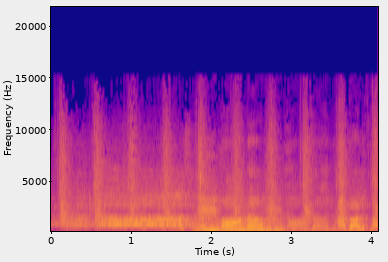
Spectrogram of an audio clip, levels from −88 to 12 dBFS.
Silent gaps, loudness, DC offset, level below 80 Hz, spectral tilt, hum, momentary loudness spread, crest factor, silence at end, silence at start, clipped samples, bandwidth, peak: none; -14 LUFS; under 0.1%; -46 dBFS; -3 dB/octave; none; 7 LU; 14 dB; 0 s; 0 s; under 0.1%; 15.5 kHz; 0 dBFS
